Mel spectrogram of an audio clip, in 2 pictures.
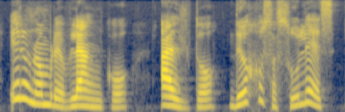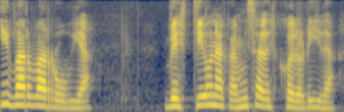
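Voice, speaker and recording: A woman narrating an adventure novel as an audiobook, in a calm and measured way. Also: a little high. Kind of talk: scripted narration.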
